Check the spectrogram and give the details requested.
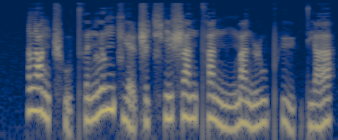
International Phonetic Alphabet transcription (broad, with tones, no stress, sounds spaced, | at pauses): l ɑ˥˩ ŋ ʈ͡ʂʰ ṵ˨˩ t̪ʰ ə˧˥ n l ɤ˥ ŋ t͡ɕ ɥ ɛ̰˨˩ ʈ͡ʂ ɤ˦ t͡ɕʰ i˧˥ ʂ a˥ n t̪ʰ a˥˩ n m i˩ ŋ m a˥˩ n ɻ u˥ pʰ y˥˩ | t̪ j ä˧˥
